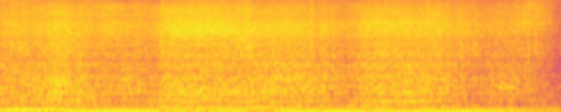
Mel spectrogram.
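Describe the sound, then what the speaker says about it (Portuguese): A hybrid car's combustion engine hums steadily at idle while charging the battery, a low continuous drone with a faint whining tone layered above it, no voices. "Agora ele ligou o motor a combustão, está carregando a bateria."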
